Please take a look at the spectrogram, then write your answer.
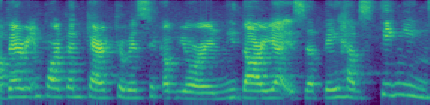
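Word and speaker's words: Cnidaria: you also have nidarias some people would pronounce this nidaria other people who pronounce this as nidaria nidarya silencey these are organisms with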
